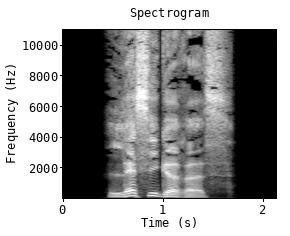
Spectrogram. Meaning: strong/mixed nominative/accusative neuter singular comparative degree of lässig
- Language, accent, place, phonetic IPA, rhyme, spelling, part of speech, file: German, Germany, Berlin, [ˈlɛsɪɡəʁəs], -ɛsɪɡəʁəs, lässigeres, adjective, De-lässigeres.ogg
